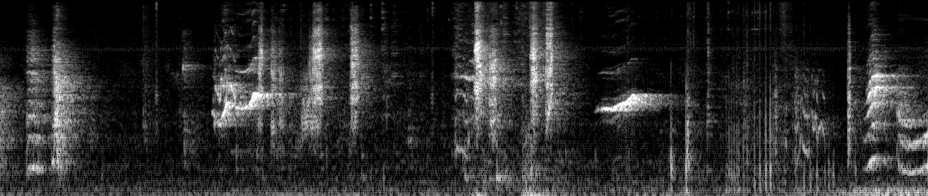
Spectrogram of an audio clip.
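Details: Several budgies chatter with quick squawky chirps and short whistled rising notes, scattered bursts spread across seven seconds over a quiet indoor background.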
